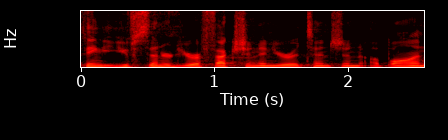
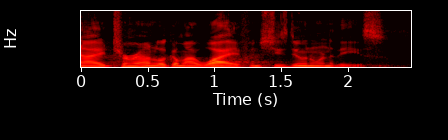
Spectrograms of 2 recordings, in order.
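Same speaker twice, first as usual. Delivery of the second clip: plain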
